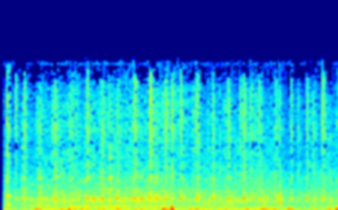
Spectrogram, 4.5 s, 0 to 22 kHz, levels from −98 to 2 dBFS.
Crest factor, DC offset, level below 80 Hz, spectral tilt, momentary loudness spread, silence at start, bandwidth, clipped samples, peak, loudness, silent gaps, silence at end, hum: 22 dB; under 0.1%; -38 dBFS; -4.5 dB/octave; 7 LU; 0 s; 16 kHz; under 0.1%; -4 dBFS; -26 LUFS; none; 0 s; none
